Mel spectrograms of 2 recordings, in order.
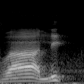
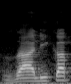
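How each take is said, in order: First: The word ends on the k consonant. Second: The word ends with a final a vowel. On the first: The reciter stops on this word. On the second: The reciter continues without stopping.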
